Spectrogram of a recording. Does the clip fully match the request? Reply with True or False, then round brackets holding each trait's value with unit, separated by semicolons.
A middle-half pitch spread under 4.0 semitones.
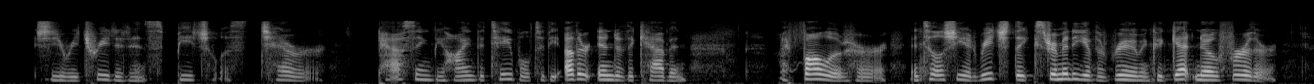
True (2.9 semitones)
